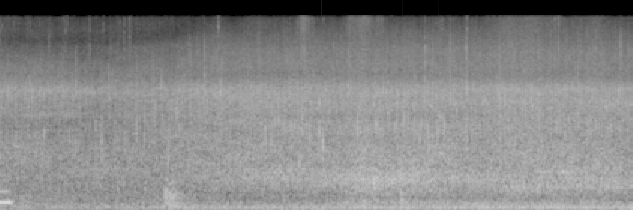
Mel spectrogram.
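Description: A steady hiss of outdoor background noise by a pond, even and without any clear rhythm or distinct events.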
